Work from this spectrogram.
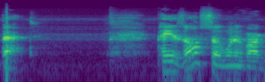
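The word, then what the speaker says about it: פא: Pei is also one of our Begad Kafat letters, so when it has the dagesh within it, it's pronounced like a P, and when it does not have the dagesh, it's pronounced like our F.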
